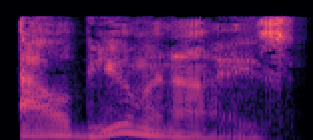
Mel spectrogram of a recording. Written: albumenizer

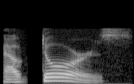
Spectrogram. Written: outdoors

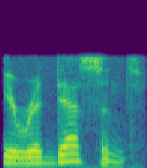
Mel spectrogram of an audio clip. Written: iridescent

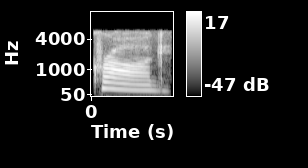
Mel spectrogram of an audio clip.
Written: Krogh

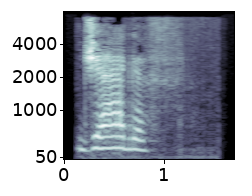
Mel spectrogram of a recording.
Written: jagoff

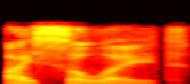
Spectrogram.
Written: isolate

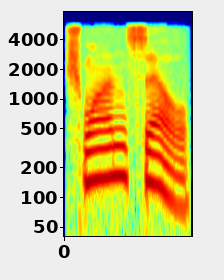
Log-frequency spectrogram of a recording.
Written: Schwann cell

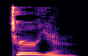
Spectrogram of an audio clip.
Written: turya

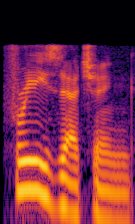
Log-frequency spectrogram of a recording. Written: freeze-etching

